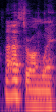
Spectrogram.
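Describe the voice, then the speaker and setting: A man's voice: sits low, a little hiss or hum. A man in casual chat over an online game, dry and matter-of-fact with a teasing streak. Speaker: gamer playing online with a friend.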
